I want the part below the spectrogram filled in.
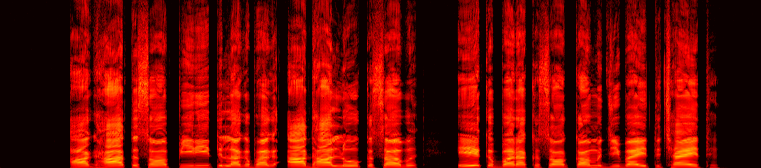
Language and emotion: Maithili, neutral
